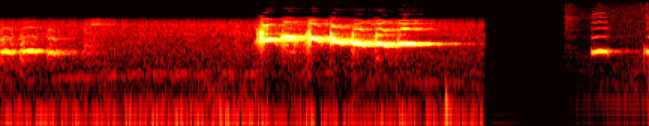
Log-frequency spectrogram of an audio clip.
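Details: Cockatiel whistling: a steady mid-pitched tone, then a louder high whistle that slides gently downward for over a second, a brief silence, and a short flat whistled note at the end.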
